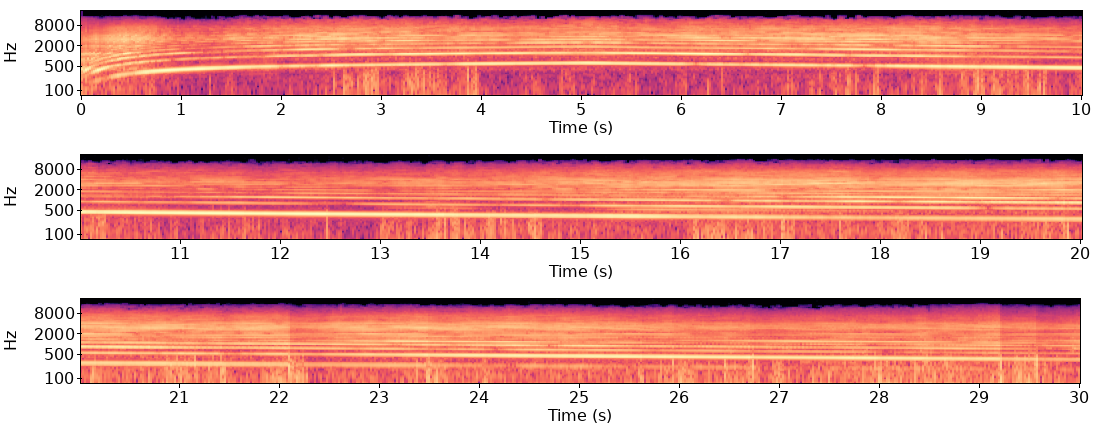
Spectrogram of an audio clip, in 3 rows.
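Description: Federal Electric Fedelcode Model 1 electromechanical warning siren sounding a short blast: it winds up fast to its highest pitch within about five seconds, then winds down slowly, its wail falling steadily in pitch as the rotor coasts.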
